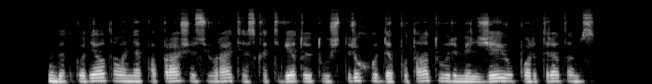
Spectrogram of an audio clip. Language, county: Lithuanian, Kaunas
